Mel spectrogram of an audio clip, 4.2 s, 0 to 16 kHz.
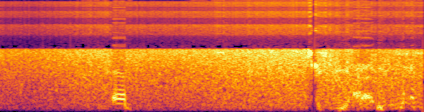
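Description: Shortwave band noise, a steady hiss limited to the narrow upper-sideband passband, from an Anan 8000DLE software-defined radio as it is tuned across the 20-metre band. It carries a brief voice fragment about a second in, a single click just after three seconds, and broken voice fragments near the end.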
